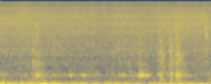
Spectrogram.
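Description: Ginger powder and garam masala toast together in a hot pan, giving a steady close hiss and faint sizzle with light stirring scrapes running throughout.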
